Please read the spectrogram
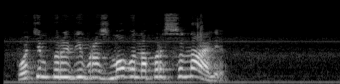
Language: Ukrainian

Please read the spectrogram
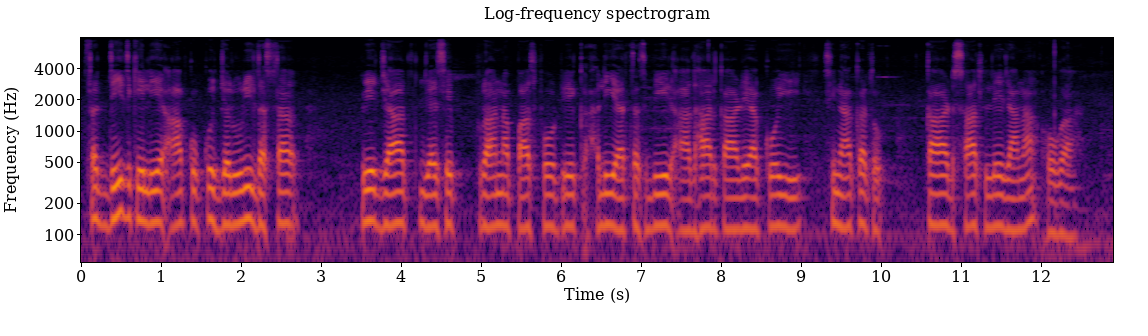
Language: Urdu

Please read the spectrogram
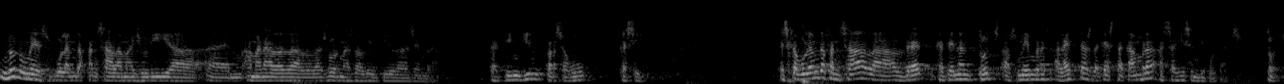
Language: Catalan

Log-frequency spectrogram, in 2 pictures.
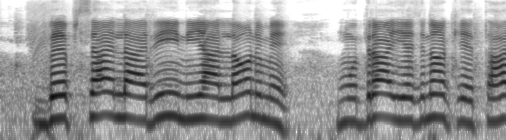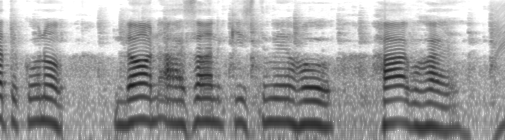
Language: Maithili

